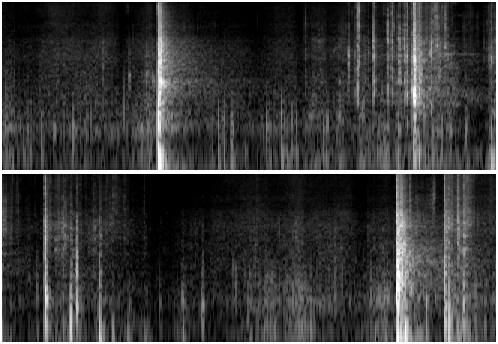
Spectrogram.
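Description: An axe splits logs with sharp, loud cracks.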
